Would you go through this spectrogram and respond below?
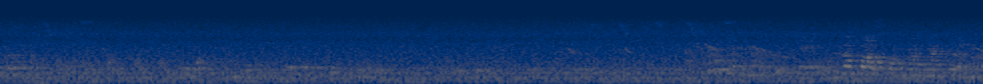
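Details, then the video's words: Tetragonisca angustula, the golden jatai stingless bee, busy in large numbers outside the hive: faint continuous humming with short sliding buzzes, which grow louder and more crowded toward the end. "Stingless bee intense activity outside the hive (Tetragonisca angustula)"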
